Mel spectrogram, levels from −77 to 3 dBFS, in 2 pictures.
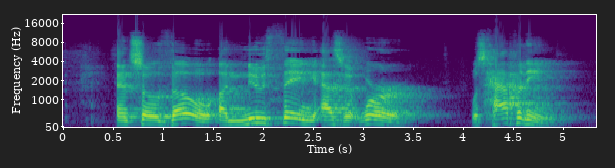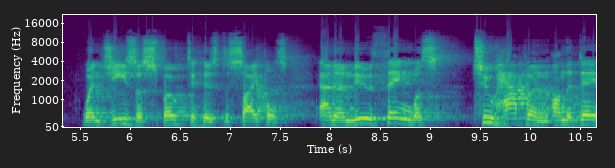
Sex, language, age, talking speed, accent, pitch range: male, English, 40-59, 150 wpm, American, 135-185 Hz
